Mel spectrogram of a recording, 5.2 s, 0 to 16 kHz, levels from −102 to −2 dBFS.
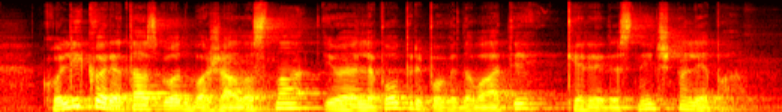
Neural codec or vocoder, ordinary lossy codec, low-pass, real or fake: none; none; 14.4 kHz; real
